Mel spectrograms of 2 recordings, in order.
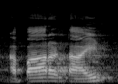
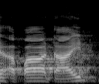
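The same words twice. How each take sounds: First: अपार्थाइड with an R, apaar-taid; अपार्थाइड drawn out, R before hard T; R sounded. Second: अपार्थाइड without the R, apaa-tait; अपार्थाइड with long aa straight into hard T; R dropped. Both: Shown as a demonstration. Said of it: "ये अपार्थाइड word है".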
